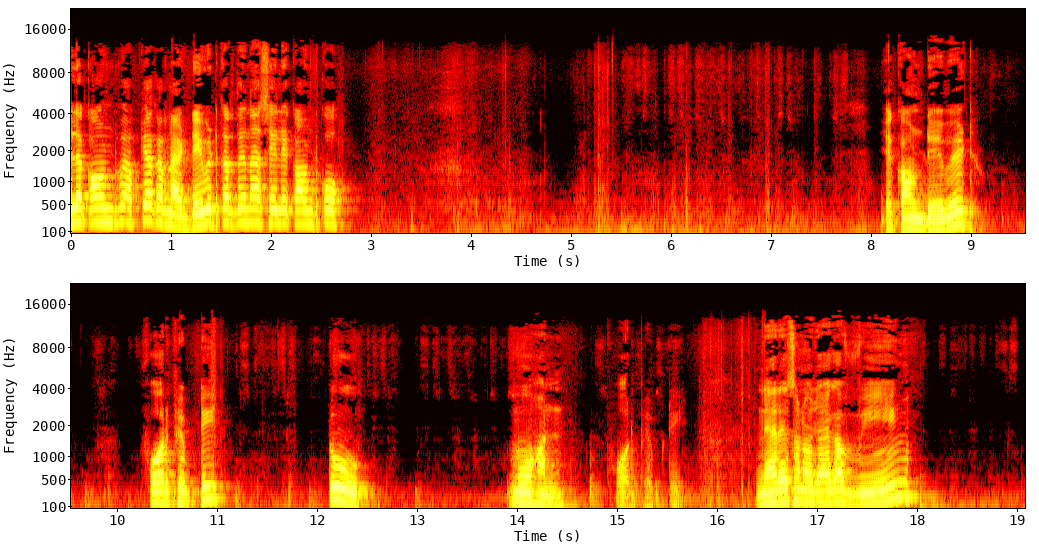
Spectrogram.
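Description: A man speaks calmly and clearly, in short bursts, close by.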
